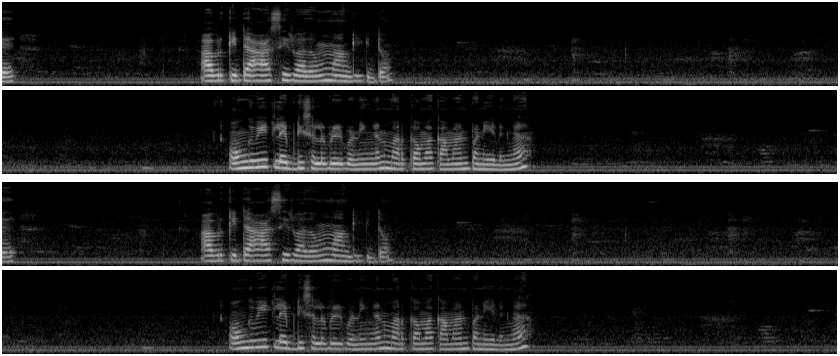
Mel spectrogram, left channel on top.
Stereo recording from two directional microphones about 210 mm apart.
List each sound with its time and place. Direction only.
2.0 s a woman's voice: 10° left (ahead or behind)
10.6 s a woman's voice: 15° left (ahead or behind)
